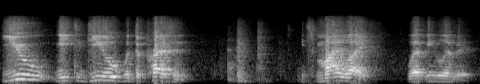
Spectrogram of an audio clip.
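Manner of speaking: loud, high, heated shouting; angry shouting. Acted. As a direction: shout back defensively. Heated mock quarrel.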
